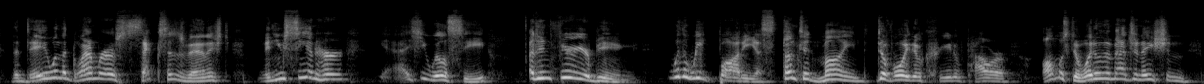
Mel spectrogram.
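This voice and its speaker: A man's voice: high voice, slightly rough, heavily acted. An actor playing a jilted, cynical man of the world in a stage comedy, with a sarcastic, declamatory manner. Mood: urgent, scornful. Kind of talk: theatrical stage comedy acting.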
